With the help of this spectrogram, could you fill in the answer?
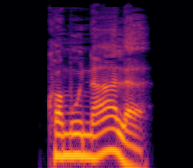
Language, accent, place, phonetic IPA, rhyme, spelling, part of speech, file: German, Germany, Berlin, [kɔmuˈnaːlə], -aːlə, kommunale, adjective, De-kommunale.ogg
- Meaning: inflection of kommunal: 1. strong/mixed nominative/accusative feminine singular 2. strong nominative/accusative plural 3. weak nominative all-gender singular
